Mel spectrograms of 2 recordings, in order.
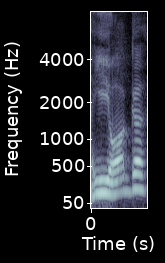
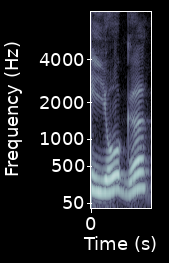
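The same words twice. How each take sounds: First: The first vowel is an open o sound. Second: The first vowel is a closed o sound. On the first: The word is treated as feminine. "significa que é feminina" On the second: The word is treated as masculine. "com acento circunflexo, significa que ela é masculina"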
